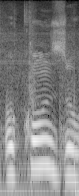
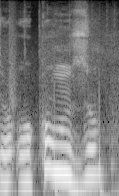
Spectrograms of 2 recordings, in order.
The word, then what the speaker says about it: Okunzu: Lucky, I hope I'm pronouncing this Ukunzu well. Well, you're not doing badly. It's Okunzu.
